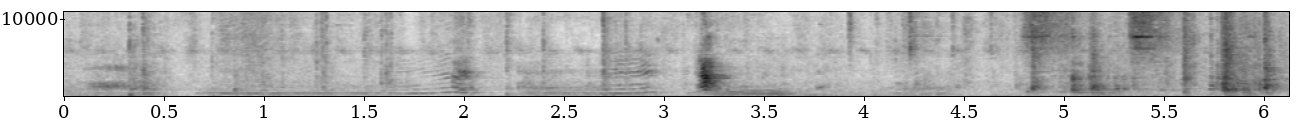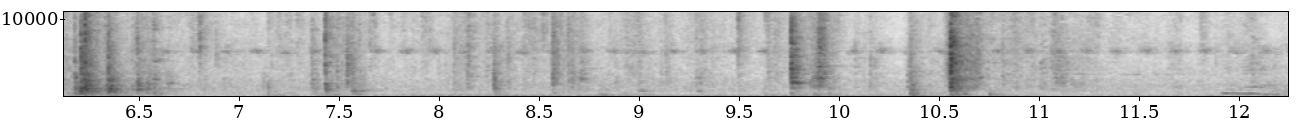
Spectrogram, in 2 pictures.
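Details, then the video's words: Whippet pups, seven weeks old, at play in a new box; thin rising and falling whines and squeaky whimpers early on, then bumping, rustling and short yips, with a steady low hum and quiet human voices. "Whippet puppies play in new box"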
